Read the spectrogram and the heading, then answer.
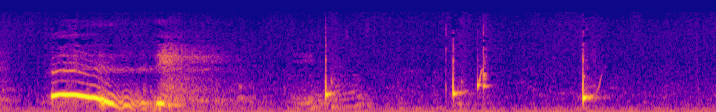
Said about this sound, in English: Oh, goodness, the faucet in the bathroom's dripping. I'll never fall asleep now.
